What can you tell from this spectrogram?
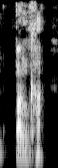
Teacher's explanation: نون کی آواز کو چھپانا ہے ناک میں، ٹھیک ہے، فار دا ڈیوریشن آف 2 حرکات، دیٹ از 1 سیکنڈ · نون کی آواز کو ناک میں چھپا کر پڑھیں گے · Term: اخفا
